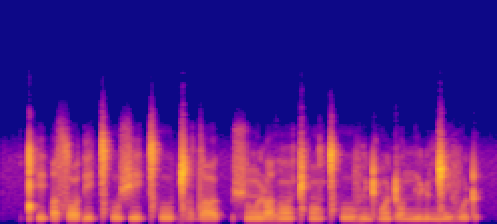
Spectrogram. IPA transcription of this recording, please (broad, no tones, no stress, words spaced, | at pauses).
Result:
ǃʰeʔisˤo ɗeǀʰoʃe ǀʰo ɡ͡ǁedˤo | ʃõɭɛ ðˤõǁʰɔ̃ ǀʰo vĩɖʱɔ̃ʈɔ nɨɳɨ ŋ͡ǁevoʈ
